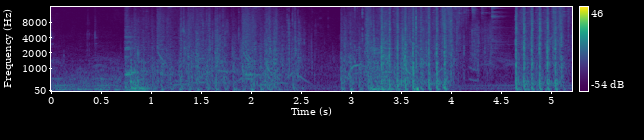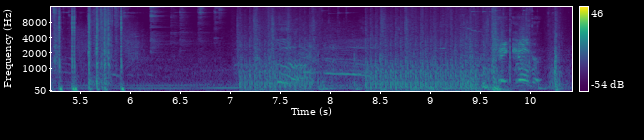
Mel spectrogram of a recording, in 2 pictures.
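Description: Gunfire in the video game Ghost Recon Wildlands: loud bursts of automatic fire and single shots in rapid succession, with pauses between volleys and voices speaking in places.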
